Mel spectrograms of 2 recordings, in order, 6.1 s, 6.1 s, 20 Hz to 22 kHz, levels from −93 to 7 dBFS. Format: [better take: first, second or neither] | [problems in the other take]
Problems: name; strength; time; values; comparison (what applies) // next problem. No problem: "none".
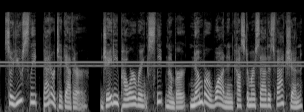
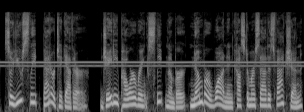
neither | high-pitched whine; loud; throughout; 2.5 kHz, 10 dB below the speech; the same in both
